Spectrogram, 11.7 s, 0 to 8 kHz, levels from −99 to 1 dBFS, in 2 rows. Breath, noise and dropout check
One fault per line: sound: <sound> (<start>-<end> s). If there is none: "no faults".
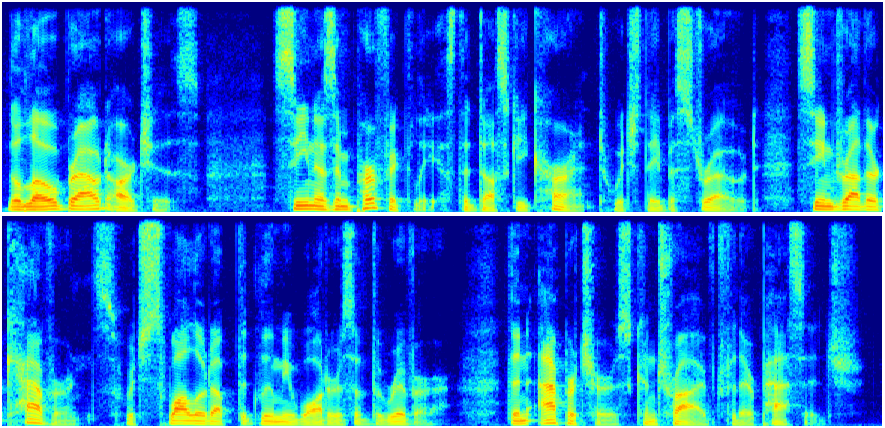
no faults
